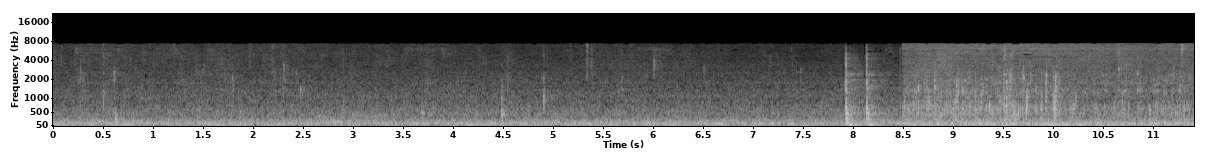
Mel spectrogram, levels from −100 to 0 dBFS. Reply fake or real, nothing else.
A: real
